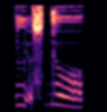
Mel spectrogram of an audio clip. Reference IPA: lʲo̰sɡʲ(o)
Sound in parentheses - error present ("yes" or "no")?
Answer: no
